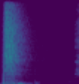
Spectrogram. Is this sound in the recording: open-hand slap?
yes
